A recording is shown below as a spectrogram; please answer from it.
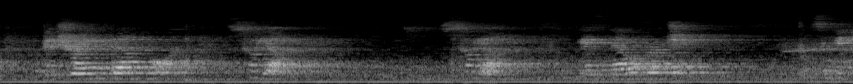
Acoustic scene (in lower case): subway station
